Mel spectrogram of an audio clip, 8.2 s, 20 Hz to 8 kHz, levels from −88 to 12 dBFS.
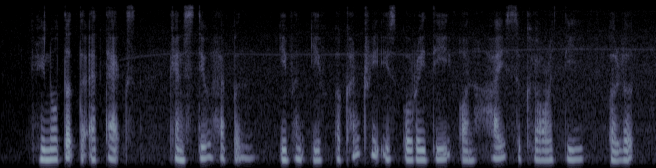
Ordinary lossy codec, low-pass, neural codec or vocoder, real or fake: none; 7.2 kHz; none; real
